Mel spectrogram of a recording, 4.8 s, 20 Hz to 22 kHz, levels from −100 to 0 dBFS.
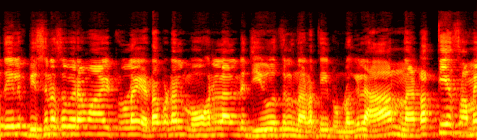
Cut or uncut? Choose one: uncut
